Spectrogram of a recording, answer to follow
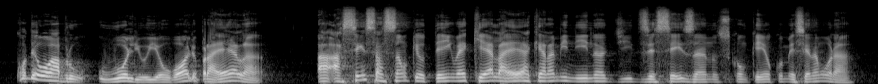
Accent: Brazil; A gente é brasileiro

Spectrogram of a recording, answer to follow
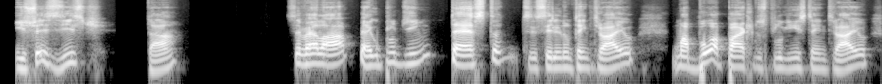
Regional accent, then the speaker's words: Brazil; eu sou do Brasil

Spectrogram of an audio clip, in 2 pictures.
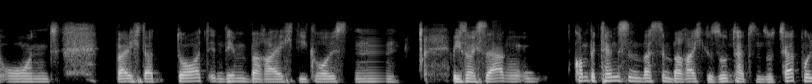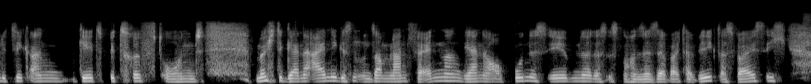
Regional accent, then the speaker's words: Düsseldorf, North Rhine-Westphalia, Germany; now in Dortmund, Germany; komme aus Dortmund, ähm, bin gebürtiger Düsseldorfer

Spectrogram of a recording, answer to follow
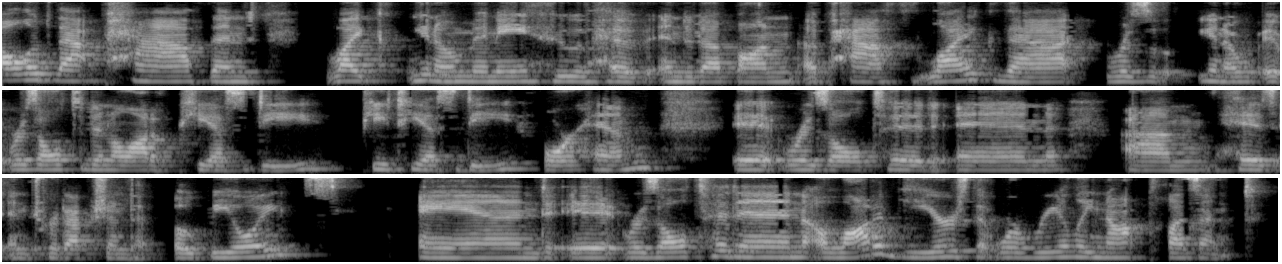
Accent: Oklahoma, United States; I'm from Middle America, Oklahoma

